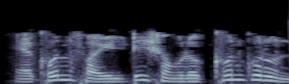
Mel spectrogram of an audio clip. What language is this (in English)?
Bangla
